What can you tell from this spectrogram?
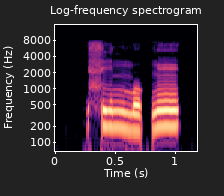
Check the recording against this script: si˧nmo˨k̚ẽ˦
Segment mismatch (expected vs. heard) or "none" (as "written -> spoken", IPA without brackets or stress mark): none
